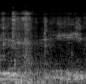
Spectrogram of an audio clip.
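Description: Grizzle pigeons at a loft coo softly in a short, low, close call with a faint airy background.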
